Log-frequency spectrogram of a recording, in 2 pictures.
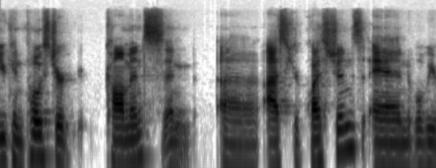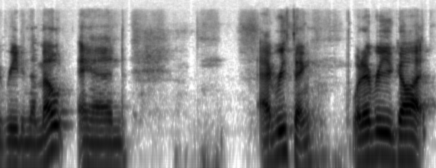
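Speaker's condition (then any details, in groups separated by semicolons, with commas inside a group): No condition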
